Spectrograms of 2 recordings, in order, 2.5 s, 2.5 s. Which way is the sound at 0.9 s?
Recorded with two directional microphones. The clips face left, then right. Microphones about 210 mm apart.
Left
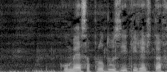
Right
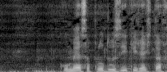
15° right (ahead or behind).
